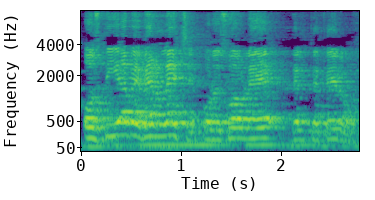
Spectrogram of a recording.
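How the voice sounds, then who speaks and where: High-voiced pastor preaching, echoey hall. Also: male voice, moderate pace. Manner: preaches with rhetorical questions to the congregation and acted-out everyday scenes. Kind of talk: sermon. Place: church hall. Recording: echoey church hall from far off with music.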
